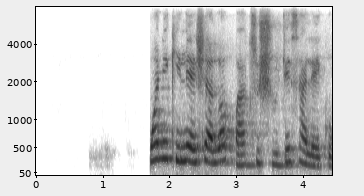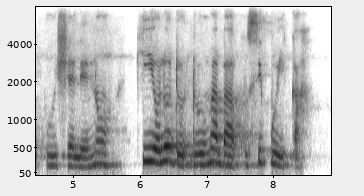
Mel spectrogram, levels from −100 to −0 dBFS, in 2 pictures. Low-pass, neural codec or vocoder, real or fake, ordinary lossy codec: 7.2 kHz; none; real; Opus, 16 kbps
